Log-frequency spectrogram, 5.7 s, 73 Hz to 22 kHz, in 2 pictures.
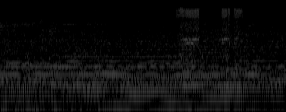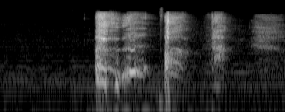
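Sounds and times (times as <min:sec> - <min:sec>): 
person imitating coughing up blood: 0:03.8 - 0:05.1
speech: 0:03.9 - 0:04.4.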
